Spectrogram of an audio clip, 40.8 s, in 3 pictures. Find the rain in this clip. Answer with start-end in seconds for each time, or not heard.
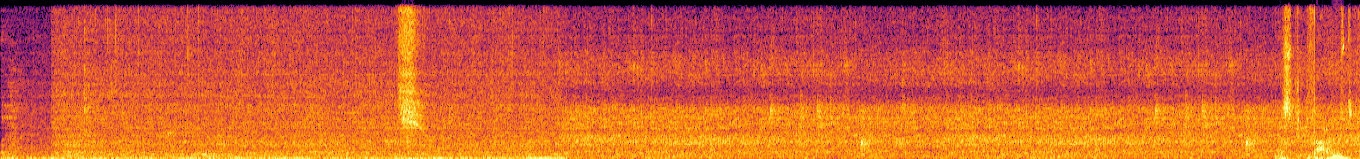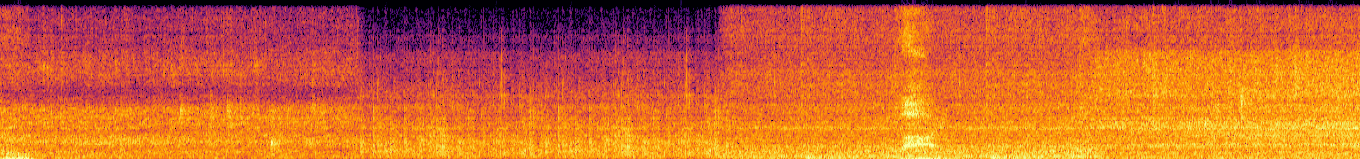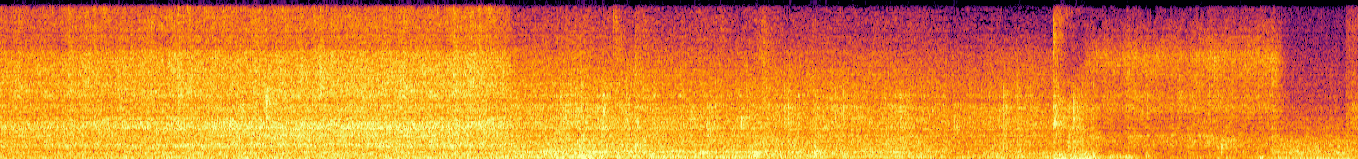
0.0-40.7.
